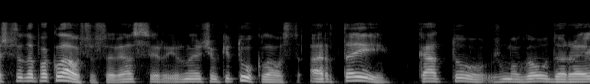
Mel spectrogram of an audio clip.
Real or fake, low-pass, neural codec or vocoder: real; 7.2 kHz; none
